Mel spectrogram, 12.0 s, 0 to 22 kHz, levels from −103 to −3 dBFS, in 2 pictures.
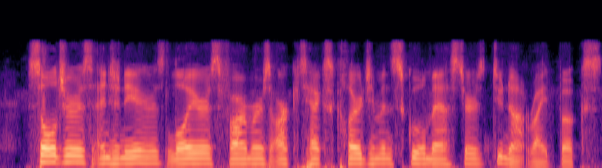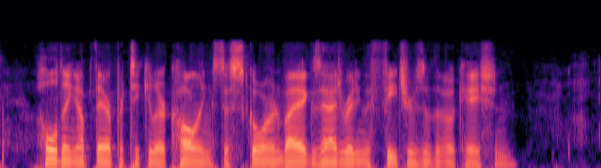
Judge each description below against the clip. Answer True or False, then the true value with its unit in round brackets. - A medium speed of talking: False (125 wpm)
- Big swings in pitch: False (4.2 semitones)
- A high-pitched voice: False (110 Hz)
